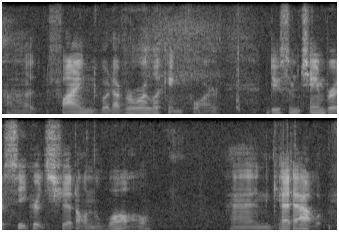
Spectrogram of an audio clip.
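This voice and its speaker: A man's voice: fairly low pitch, steady tone, measured pace, background noise. A man playing a tabletop game, eager and stumbling over his words in casual chat. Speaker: player.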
